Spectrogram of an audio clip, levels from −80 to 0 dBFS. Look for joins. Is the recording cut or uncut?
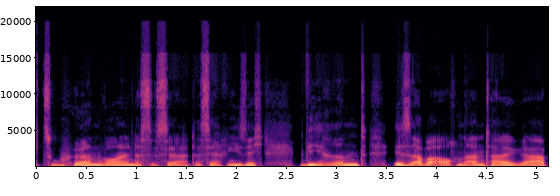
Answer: uncut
